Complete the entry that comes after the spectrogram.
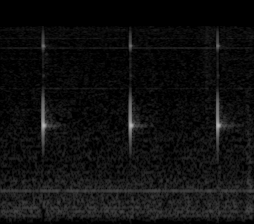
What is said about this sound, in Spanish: Y uno puede practicar, yo lo he dicho muchas veces, puede practicar en casa con un metrónomo que uno descarga gratis en los teléfonos y te van llevando. Yo uso este que se llama Tempo y suena así.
